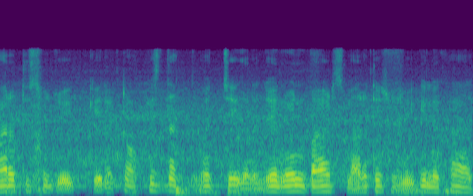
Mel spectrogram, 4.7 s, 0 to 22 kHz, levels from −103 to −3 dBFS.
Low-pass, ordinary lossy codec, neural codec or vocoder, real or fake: none; none; none; real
